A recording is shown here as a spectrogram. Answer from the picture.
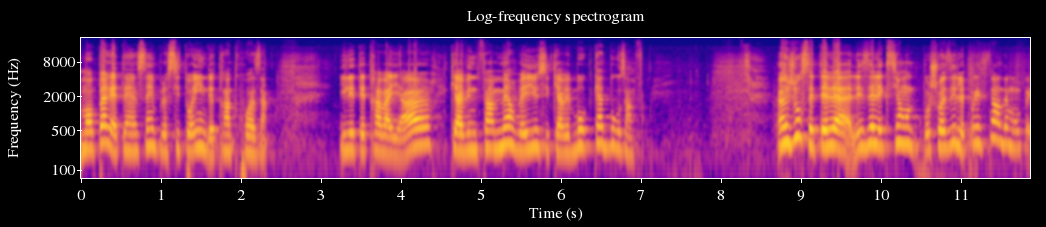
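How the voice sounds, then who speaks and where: A woman with a slight Colombian accent speaks at a moderate pace in a high pitch with ordinary pitch variation. Her speech has long, frequent pauses. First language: Spanish (speaking French). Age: 20s. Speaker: church member giving testimony. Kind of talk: testimony. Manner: halting.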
